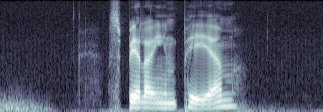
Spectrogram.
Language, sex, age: Swedish, male, 18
